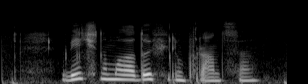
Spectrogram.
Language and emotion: Russian, neutral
